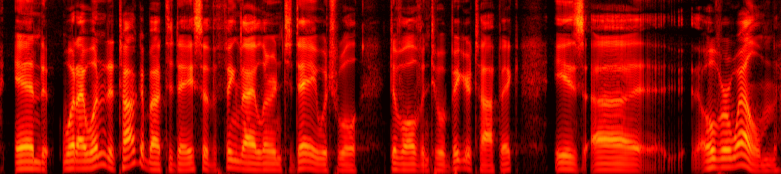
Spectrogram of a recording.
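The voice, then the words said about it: Rough voice from illness. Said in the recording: “my voice is a little rough because I'm sick as a dog”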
